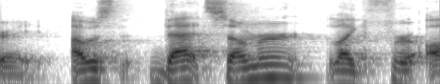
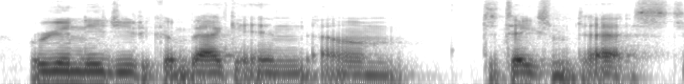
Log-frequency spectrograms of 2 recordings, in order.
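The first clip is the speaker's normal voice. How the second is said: mock flat, lifeless, serious voice, lower, quieter; 3 semitones lower, 7 dB quieter than usual. Retelling a doctor's phone call, imitating his lifeless, serious voice. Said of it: "dude had like no life in his voice. Like he was like so serious".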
